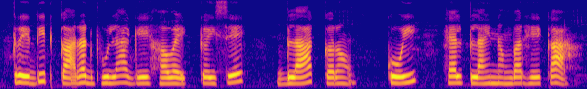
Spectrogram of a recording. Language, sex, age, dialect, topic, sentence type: Chhattisgarhi, female, 18-24, Northern/Bhandar, banking, question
